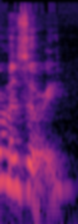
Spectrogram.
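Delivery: ordinary talk, nothing marked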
